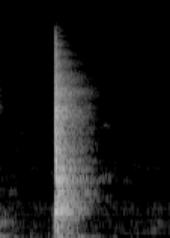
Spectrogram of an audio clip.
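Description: A leather cat-o'-nine-tails whip lashed once: a single sharp swish that fades within about half a second.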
